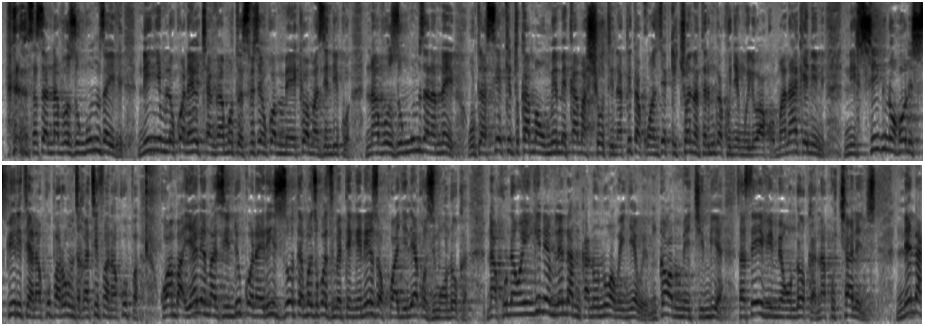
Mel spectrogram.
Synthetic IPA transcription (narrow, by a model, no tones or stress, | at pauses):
sasannavjɔzuŋɡum̩zahivɔ | niɲim̩liɔkuwanahijɔt͡ʃaŋɡamɔtɔɛspɛʃalikuwam̩mɛɛkɛwamazindikɔ | nnavɔzuŋɡum̩zanamnahijɔhutaskiakitukamaumɛmɛkamaʃɔtinapitakuanziakit͡ʃwaninataɾimikakwɛɲɛmwiliwakɔmaːnaakɛnini | nisiɡnɔɦɔlispiɾitianakup̬aɾɔhɔm̩takatifuanakupakwambajalɛmazindikɔnaiɾizizɔtɛambazɔkuwazimɛtɛŋɡɛnɛzwakwaːʄilijakɔzimɛɔndɔka | nakunawɛŋɡinɛm̩lɛndam̩kanunuawɛɲɛwɛ̰m̩kawam̩mɛt͡ʃimbiasasahivimɛɔndɔkanakut͡ʃalɛɲd͡ʒ | m̩nɛnda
